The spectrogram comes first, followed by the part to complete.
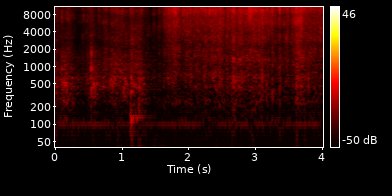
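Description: Plastic bag wrapping crinkling and rustling as hands handle a packaged power supply and lift it out of a cardboard box.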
